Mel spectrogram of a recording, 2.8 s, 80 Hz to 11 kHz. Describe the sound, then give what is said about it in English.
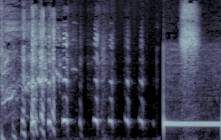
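A quick run of short phone dialing beeps as someone calls a childhood phone number with the 508 (Worcester) area code, then a steady ringing tone that starts abruptly and holds, fairly loud on the line; it rings only once. “It only rang once.”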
